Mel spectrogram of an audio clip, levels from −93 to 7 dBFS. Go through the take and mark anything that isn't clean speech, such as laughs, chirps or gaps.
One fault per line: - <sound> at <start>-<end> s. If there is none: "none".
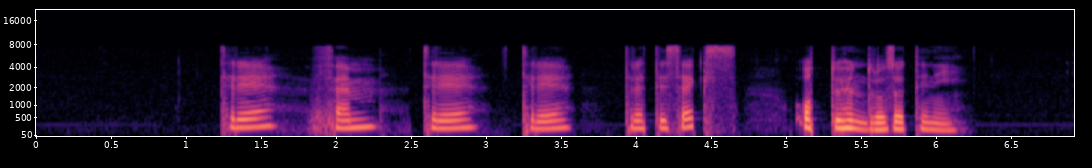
none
